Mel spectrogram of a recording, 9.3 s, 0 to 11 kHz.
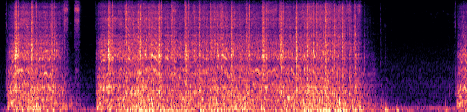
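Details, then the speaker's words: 1937 Chevy truck six, abandoned about 45 years, loud busy chugging on ether/starting fluid that cuts, picks back up, then dies; carburetor froze up from running on ether that long, but it's a runner. "woo she runs the carburetor froze up from running her off the old ether that long but she's a runner"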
